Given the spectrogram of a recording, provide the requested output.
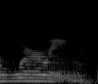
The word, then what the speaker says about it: whirring: W-H-I-R-R-I-N-G. – Isn't that sad? I can spell it. Whirring. – Mm-hmm. – Oh, so it sounds just like worrying.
